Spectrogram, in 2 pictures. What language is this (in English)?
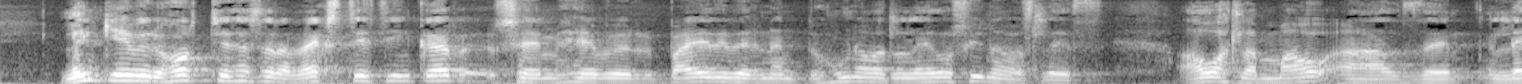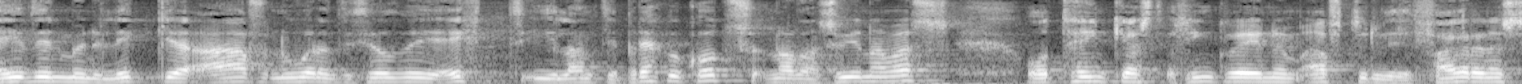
Icelandic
